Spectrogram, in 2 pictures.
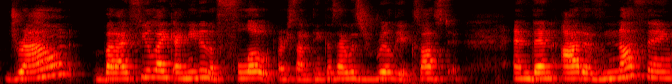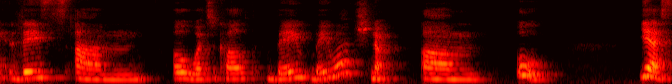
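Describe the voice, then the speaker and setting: Chatty woman telling faith stories, echoey. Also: fairly high pitch. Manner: rambling storytelling with many restarts. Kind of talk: casual personal testimony. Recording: roomy echo.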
